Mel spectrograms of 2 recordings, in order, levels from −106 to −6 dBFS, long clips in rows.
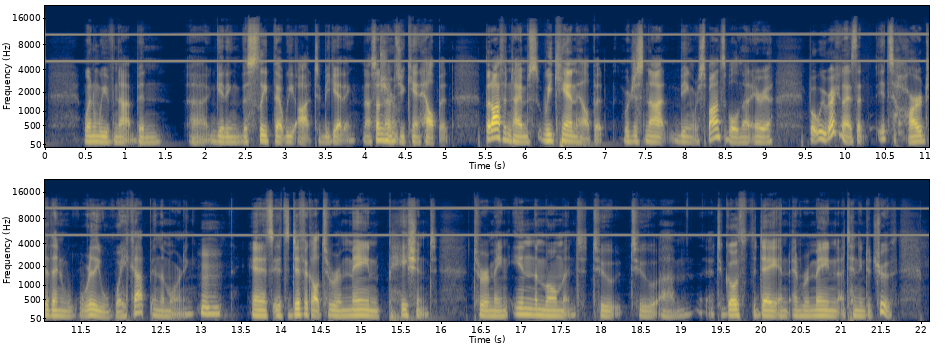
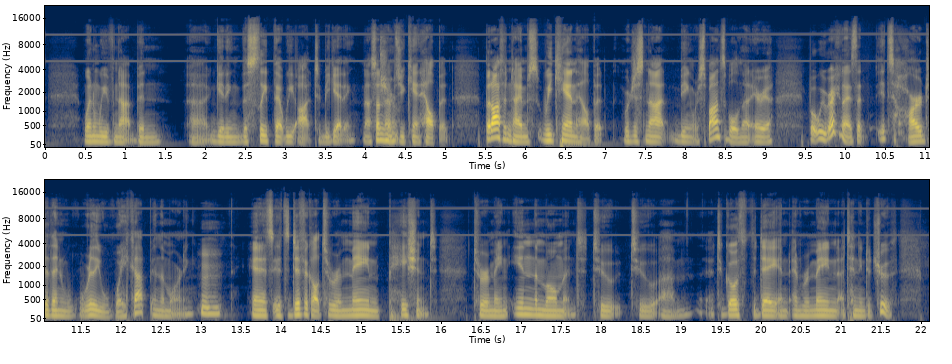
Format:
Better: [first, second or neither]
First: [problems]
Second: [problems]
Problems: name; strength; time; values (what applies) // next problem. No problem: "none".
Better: second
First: high-pitched whine; loud; throughout; 10.5 kHz, 9 dB below the speech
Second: high-pitched whine; faint; throughout; 10.5 kHz, 30 dB below the speech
